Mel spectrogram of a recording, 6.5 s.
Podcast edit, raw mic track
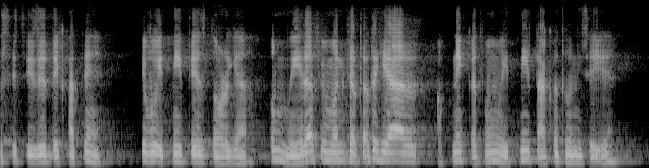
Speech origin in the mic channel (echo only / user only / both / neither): echo only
